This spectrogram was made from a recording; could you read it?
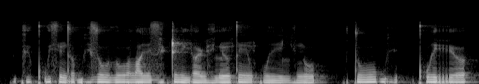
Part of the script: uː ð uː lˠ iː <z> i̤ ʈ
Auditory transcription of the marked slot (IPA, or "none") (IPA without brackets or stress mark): z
